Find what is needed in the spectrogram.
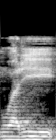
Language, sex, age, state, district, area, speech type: Manipuri, male, 18-30, Manipur, Thoubal, rural, spontaneous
